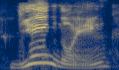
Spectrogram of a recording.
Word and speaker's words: Yuengling: remain independent right but yingling is coming west kids hey west coast beer lovers it's pronounced ying ling america's oldest movie is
